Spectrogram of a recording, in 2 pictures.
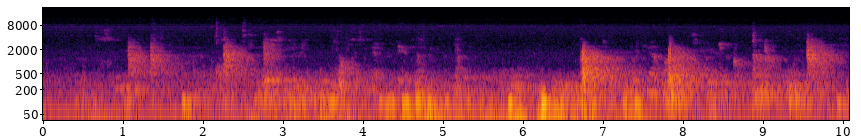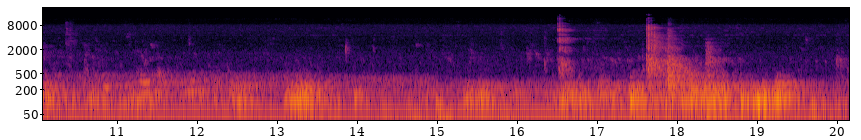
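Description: A man speaks calmly into a microphone, heard through loudspeakers in an echoing hall.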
